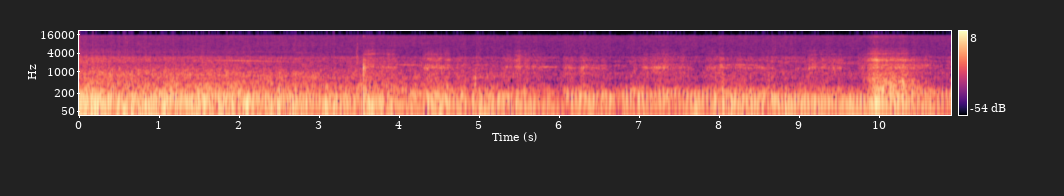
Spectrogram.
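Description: Motorcycle engine running at low revs in slow traffic, a steady low drone that eases off a little about halfway through and picks up again.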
